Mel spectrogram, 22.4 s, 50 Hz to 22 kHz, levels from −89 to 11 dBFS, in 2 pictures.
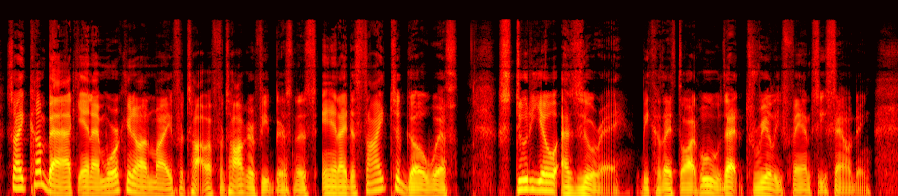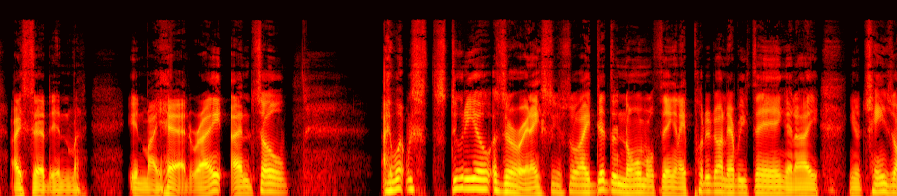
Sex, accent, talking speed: male, American, 165 wpm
